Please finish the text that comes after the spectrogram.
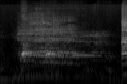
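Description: A single sheep lets out a long, wavering bleat nearby, followed by a short pause and the start of another bleat.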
